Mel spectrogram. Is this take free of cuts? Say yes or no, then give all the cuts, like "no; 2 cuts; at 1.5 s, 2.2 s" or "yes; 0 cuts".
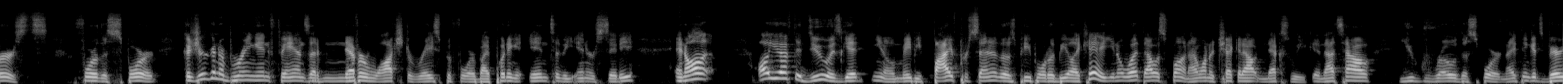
yes; 0 cuts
